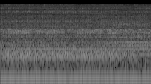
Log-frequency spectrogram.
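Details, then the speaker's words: Harvest Right freeze dryer after drain valve fix and door adjustments: vacuum pump running with steady, even mid-pitch drone, no surging, gurgling or leak hiss; pulling down smoothly. "We can hear the pump running."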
